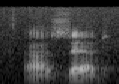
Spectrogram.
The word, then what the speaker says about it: Z: is called bed Z because Z and in Great Britain is pronounced Zed which makes it very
